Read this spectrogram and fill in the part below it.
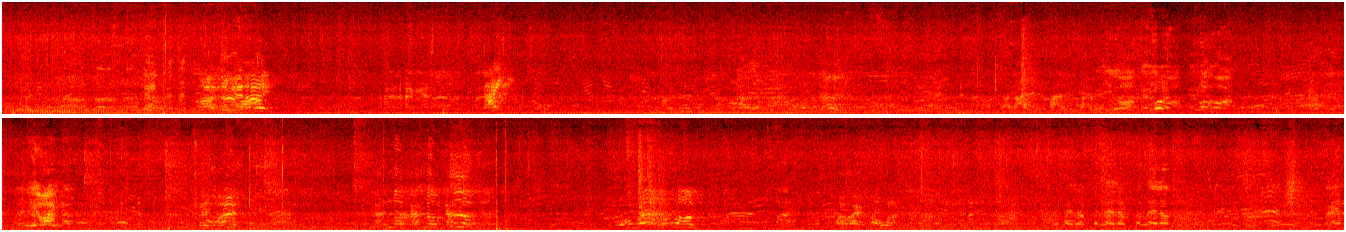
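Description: A crowd of spectators murmurs and cheers outdoors.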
